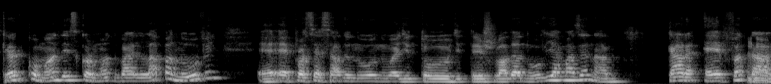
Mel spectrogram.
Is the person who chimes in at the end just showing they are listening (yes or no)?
yes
